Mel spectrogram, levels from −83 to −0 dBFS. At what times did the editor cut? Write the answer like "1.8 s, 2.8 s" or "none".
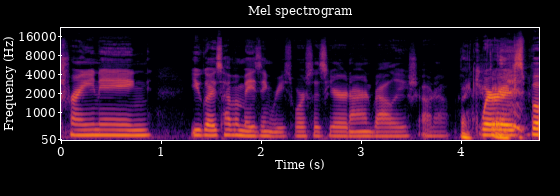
3.9 s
